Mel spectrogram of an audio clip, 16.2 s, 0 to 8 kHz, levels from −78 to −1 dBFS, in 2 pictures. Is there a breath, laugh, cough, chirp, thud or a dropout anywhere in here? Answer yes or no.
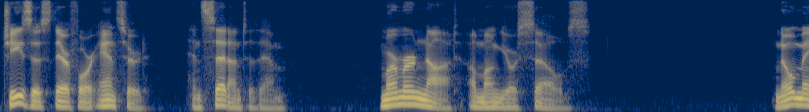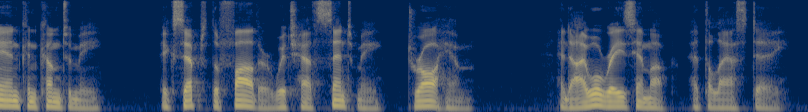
no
